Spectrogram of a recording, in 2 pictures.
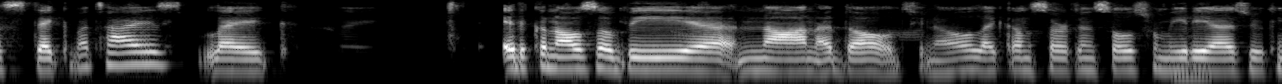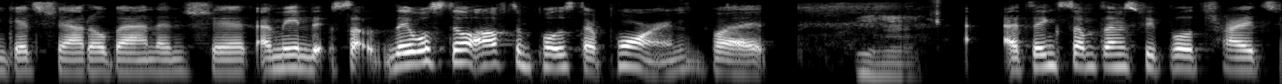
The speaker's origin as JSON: {"language": "English", "town": "Amsterdam", "region": "North Holland", "country": "Netherlands", "said": "I am from Amsterdam"}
